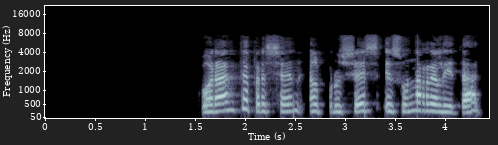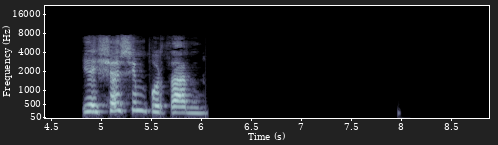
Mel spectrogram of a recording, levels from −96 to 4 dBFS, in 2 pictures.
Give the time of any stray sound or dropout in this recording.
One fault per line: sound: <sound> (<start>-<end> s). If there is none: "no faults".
no faults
